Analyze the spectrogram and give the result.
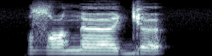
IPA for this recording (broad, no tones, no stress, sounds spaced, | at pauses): zˤ ɤ n ɜ ɟ ə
